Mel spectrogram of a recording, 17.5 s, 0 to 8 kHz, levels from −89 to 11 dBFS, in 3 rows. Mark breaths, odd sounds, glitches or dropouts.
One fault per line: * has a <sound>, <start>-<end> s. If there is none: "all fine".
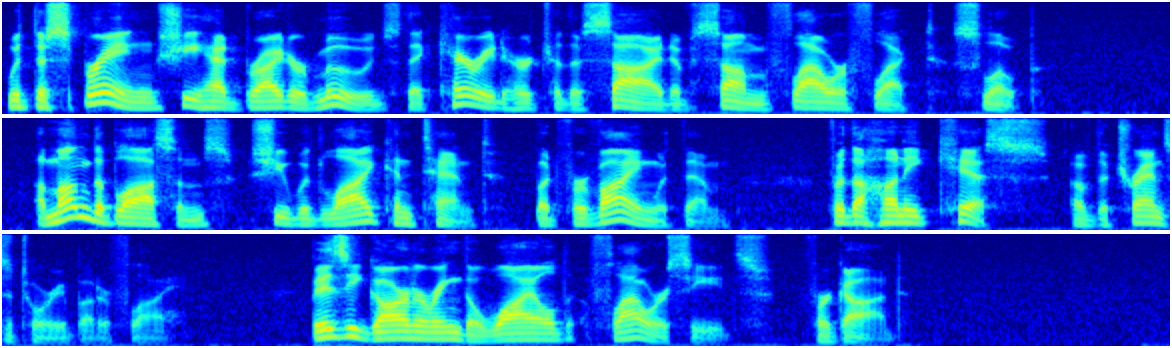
all fine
